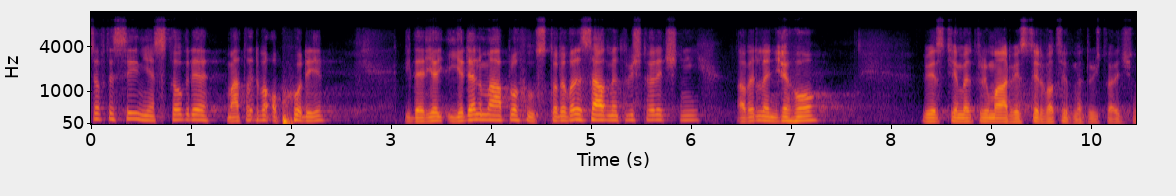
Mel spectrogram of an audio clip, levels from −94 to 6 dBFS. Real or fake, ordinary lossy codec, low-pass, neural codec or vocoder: fake; Opus, 24 kbps; 7.2 kHz; codec, 16 kHz, 0.8 kbps, ZipCodec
